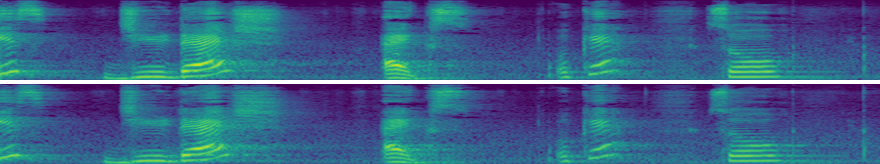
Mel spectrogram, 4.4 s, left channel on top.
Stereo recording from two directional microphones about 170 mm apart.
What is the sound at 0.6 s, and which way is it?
A woman's voice, 20° left (ahead or behind).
